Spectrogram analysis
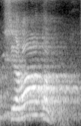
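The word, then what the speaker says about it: صراط: Ini hurufnya bukan sin tetapi sod. Siratal. Soalnya hurufnya sod. Siratal ladzi, bukan si, zi, hurufnya zal.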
